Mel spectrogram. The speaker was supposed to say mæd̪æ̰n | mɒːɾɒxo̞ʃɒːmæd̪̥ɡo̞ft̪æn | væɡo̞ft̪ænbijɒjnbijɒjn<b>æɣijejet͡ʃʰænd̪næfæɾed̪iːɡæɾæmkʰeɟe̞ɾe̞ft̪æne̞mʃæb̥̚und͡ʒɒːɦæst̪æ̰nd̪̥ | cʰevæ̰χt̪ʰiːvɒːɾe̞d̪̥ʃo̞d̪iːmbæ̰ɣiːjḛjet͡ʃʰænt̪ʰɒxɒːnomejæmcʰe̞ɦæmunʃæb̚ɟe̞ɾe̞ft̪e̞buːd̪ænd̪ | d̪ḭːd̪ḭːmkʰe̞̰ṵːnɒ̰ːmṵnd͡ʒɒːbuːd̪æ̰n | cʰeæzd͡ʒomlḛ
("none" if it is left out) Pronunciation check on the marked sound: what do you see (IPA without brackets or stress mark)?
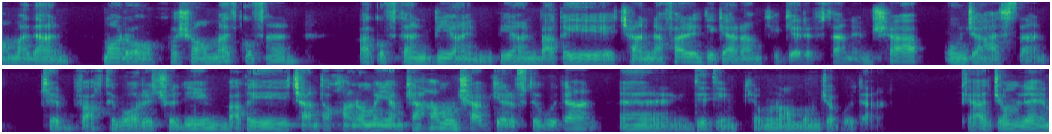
b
